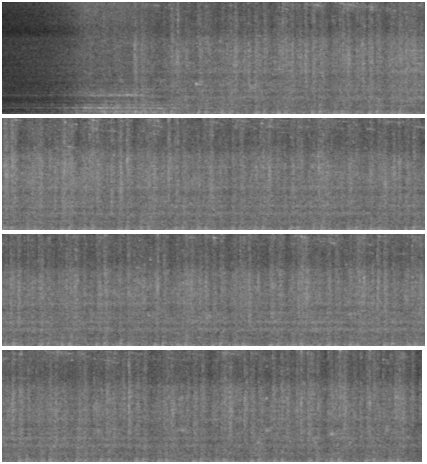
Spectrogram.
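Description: A freight train passing close at speed: the locomotive draws level about a second in, then a long string of loaded bogie hopper wagons rolls by. The wheels on the track make a steady loud rumble and clatter, with a clickety-clack running through it.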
